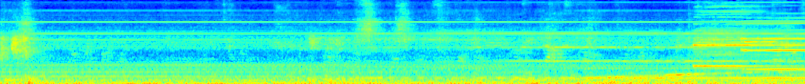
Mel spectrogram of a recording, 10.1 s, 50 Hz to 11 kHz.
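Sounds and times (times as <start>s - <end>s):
train running rumble: 0.0s - 10.0s
train motors whining: 7.6s - 10.0s.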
